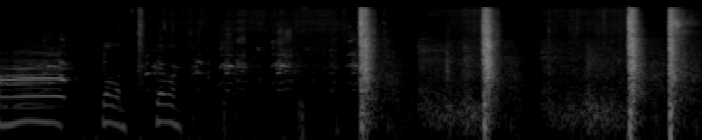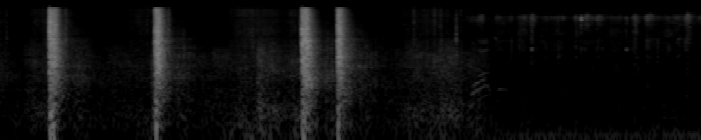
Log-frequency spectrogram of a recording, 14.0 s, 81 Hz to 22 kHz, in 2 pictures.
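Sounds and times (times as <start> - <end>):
shotgun shots: 3.6 - 11.7.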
